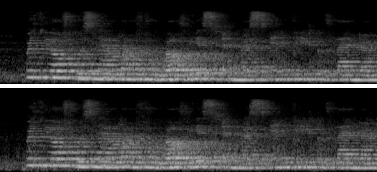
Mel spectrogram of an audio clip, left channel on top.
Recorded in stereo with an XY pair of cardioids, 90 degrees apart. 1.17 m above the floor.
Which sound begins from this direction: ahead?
A woman speaking, at 0.3 s.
